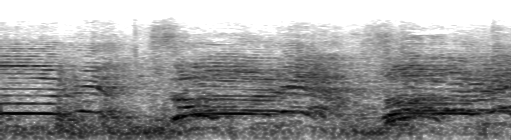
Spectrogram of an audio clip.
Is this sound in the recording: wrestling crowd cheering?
yes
